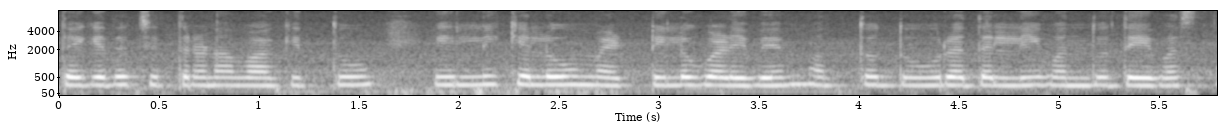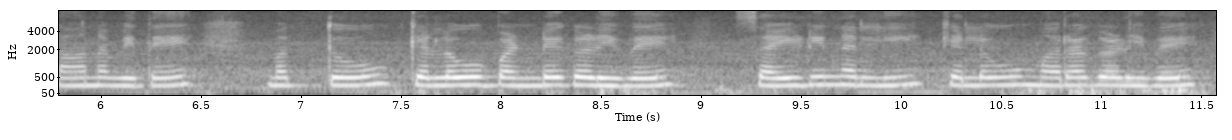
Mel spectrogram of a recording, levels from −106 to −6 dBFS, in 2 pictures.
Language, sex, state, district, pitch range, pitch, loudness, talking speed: Kannada, female, Karnataka, Bidar, 245-260 Hz, 250 Hz, -15 LUFS, 85 wpm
